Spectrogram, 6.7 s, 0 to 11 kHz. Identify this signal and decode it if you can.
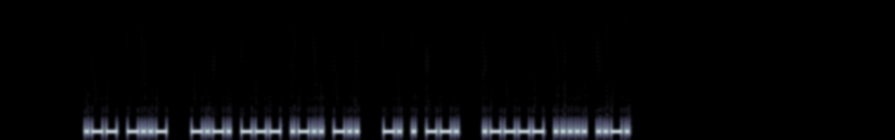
Morse code, heard as a keyed tone, about 44 wpm, 700 Hz. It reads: WX COLD NEG 15F
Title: Common QSO Phrases Encore 45wpm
